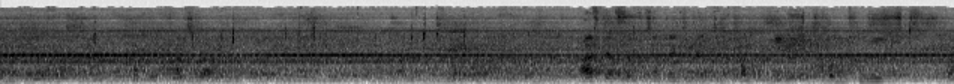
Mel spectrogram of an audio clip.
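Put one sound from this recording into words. A model train rolls along its tracks with a steady whirring hum.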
